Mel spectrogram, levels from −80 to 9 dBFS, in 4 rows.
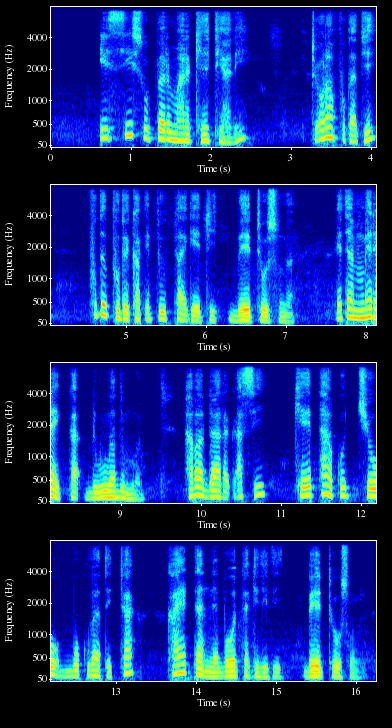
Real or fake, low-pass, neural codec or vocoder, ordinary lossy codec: fake; 7.2 kHz; codec, 16 kHz in and 24 kHz out, 0.6 kbps, FocalCodec, streaming, 4096 codes; Opus, 64 kbps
